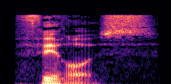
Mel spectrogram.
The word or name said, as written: féroce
